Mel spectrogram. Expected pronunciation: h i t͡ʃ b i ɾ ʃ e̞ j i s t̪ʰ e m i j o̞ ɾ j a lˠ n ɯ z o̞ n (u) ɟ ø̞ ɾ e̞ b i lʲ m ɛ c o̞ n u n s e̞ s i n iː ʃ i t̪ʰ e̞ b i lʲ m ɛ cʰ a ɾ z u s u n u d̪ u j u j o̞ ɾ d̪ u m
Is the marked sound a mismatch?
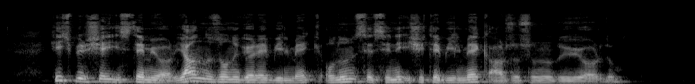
no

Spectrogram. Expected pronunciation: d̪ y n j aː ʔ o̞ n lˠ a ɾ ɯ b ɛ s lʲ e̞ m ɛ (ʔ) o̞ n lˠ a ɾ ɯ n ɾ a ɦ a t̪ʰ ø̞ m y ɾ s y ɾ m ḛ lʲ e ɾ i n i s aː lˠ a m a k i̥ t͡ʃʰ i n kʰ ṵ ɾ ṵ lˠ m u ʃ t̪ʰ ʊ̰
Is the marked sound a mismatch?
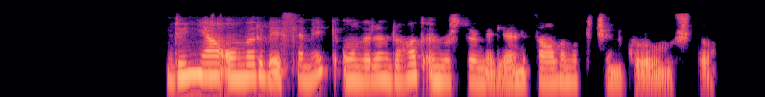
yes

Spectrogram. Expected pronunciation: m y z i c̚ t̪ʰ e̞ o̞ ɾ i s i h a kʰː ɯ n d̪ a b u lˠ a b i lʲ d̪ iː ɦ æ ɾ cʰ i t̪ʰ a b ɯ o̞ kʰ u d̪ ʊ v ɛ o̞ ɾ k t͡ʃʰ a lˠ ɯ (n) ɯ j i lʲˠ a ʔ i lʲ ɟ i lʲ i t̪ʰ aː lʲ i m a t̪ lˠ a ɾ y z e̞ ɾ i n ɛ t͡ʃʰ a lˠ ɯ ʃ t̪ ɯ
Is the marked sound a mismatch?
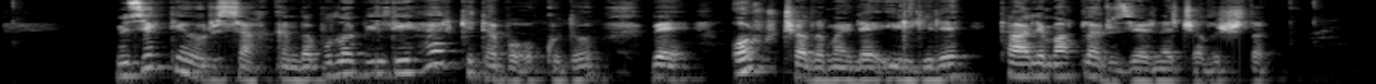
yes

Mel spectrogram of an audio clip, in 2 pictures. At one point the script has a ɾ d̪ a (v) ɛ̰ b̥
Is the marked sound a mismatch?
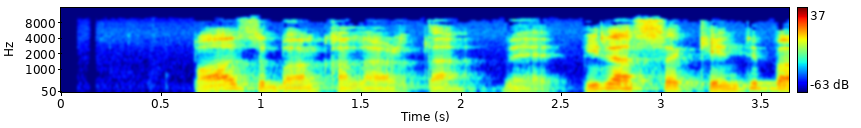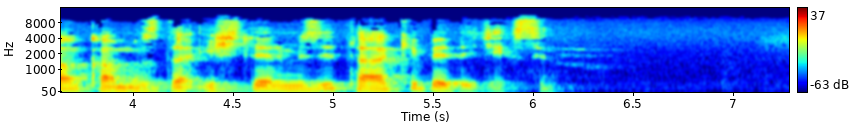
no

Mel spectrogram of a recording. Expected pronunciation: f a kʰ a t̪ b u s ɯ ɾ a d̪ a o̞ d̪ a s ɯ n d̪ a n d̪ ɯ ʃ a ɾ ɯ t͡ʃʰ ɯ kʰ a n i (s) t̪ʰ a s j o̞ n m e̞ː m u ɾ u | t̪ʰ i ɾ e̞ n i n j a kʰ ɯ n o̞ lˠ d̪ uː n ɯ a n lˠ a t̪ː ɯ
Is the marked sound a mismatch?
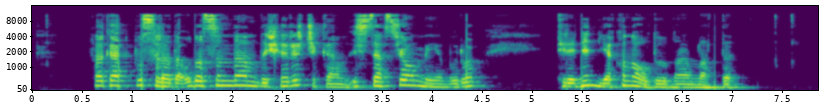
no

